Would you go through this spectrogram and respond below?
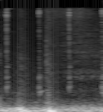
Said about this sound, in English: What's happening at the pool? Got some fire trucks here. That ain't fun.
